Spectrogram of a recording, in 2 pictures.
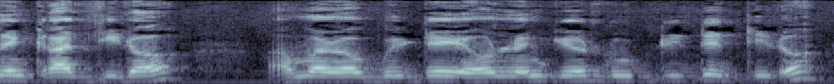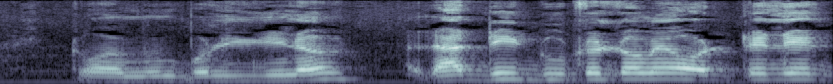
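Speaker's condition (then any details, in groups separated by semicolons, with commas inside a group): Cerebral palsy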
